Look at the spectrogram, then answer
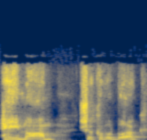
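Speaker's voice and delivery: loud, high-pitched, aggressive, forceful outburst. Comparing how languages sound, imitating loud Bosnian or Albanian speech: loud, mock-aggressive. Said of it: "wo jemand lauter redet und sagt, ... das war jetzt ein bisschen aggressiv".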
